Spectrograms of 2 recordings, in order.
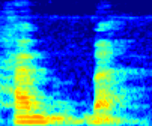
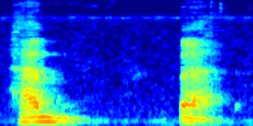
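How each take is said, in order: First: Habba, bb joined, not released; doubled b. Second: Habba with the double b held and joined; habba, bb held without a break; doubled b. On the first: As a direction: say habba in one bound sound. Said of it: "tidak boleh dilepaskan habba". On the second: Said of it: "dibaca secara bersambung". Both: Shown as a demonstration.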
